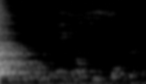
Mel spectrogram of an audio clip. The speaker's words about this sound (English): Misty's barking at butterfly farts again, so. Stupid dog.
